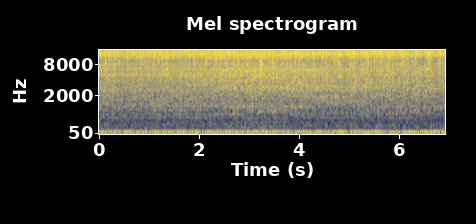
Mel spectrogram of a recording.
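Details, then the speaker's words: 2007 GXP with an LS4 V8 after rear head bolt thread repair, oil not milky, started on the second try, crossover and downpipe nut not yet fully fastened: steady, even idle with no knocks or misses; sounds good. "All right, it's round 2. She started. Sounds good."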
